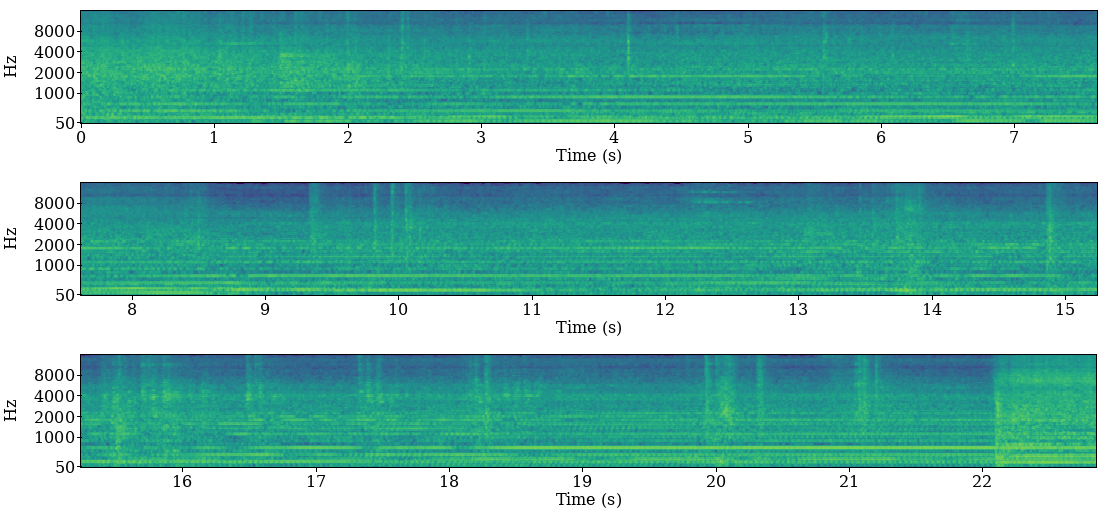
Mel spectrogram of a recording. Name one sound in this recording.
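Industrial machinery hums and drones steadily.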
